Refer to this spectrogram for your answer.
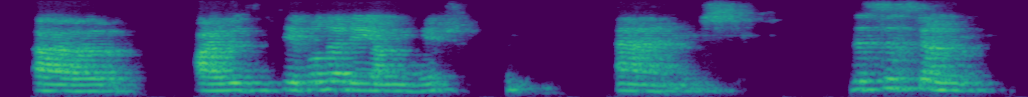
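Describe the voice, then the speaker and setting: Against audible room echo, a woman with an American accent speaks at a fairly slow pace. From Woodstock, New York, US. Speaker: resident speaking at public hearing. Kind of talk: public comment at town meeting. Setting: town hall meeting. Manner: halting, many fillers.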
